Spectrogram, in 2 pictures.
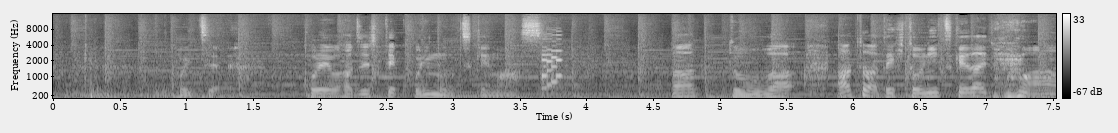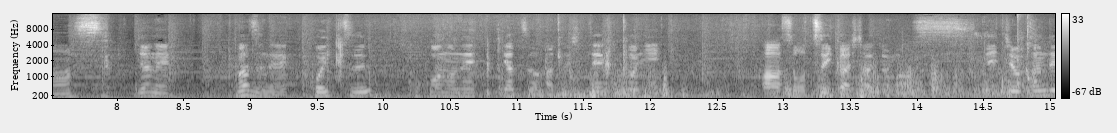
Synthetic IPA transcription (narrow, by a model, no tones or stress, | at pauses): kʰo̞it͡sɨ | ko̞ɾe̞o̞ɦazɨɕi̥t̪e̞kʰo̞ɾʲimot͡sɨ̥ke̞masɨ̥ | at̪o̞βaː | t̪o̞βat̪e̞kʲi̥t̪o̞ɲ̟it͡sɨ̥ke̞t̪ait̪o̞moimasɨ̥ | d͡ʑaːne̞ | mazɨne̞ko̞it͡sɨko̞ko̞no̞ne̞jat͡sɨo̞hazɨɕi̥t̪e̞hko̞ɲ̟i | aːso̞ːt͡sɨikaɕi̥t̪ait̪o̞momasɨ̥d̪eit͡ɕio̞kãnd̪e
